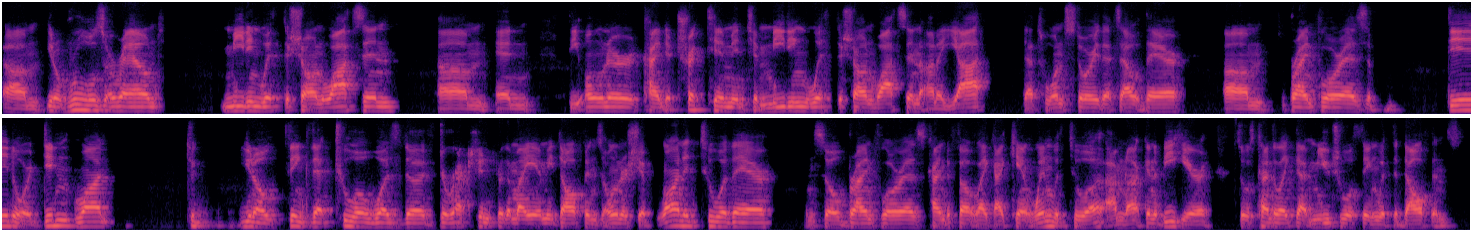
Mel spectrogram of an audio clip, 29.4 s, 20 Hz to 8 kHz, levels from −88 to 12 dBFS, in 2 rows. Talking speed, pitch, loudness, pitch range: 175 wpm, 115 Hz, -26 LUFS, 105-135 Hz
